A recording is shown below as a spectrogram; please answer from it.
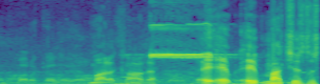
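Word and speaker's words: Maracanã: How do you pronounce it? Americana. Maracada. Maracana.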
